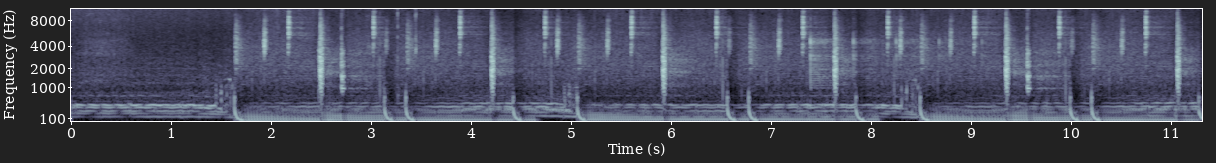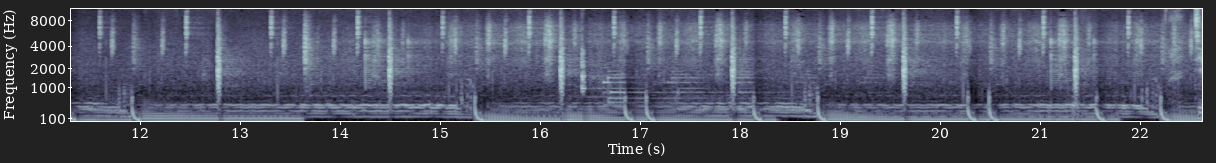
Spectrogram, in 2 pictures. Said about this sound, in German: Ähm, wir werden mal ein paar von seinen Beats noch anmachen und da fix reinhören und dann kann ich euch eventuell auch noch ein paar Freestyles drauf kicken.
